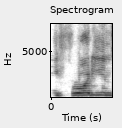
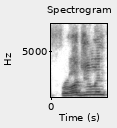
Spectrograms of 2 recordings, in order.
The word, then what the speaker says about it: Freudian: You meant to say Freudian slip. You said fraudulent slip.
